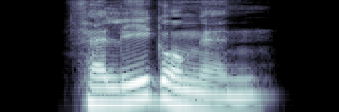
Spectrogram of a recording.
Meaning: plural of Verlegung
- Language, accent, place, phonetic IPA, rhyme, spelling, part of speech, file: German, Germany, Berlin, [fɛɐ̯ˈleːɡʊŋən], -eːɡʊŋən, Verlegungen, noun, De-Verlegungen.ogg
